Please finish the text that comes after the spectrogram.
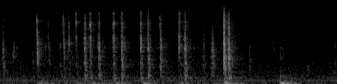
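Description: Rapid, close clatter of keys on a computer keyboard, two quick bursts of short taps followed by a pause and a final few keystrokes, with no talking.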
